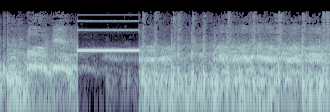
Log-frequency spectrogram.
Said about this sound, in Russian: Поддержал украинских солдат, когда те исполнили известную кричалку про Путина на репетиции военного парада.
